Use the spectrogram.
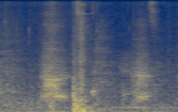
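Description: A door is pulled shut once with a sharp, close thud after arriving out of hurricane-force wind on Mont Blanc, with soft breathy rustling before and after.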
